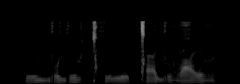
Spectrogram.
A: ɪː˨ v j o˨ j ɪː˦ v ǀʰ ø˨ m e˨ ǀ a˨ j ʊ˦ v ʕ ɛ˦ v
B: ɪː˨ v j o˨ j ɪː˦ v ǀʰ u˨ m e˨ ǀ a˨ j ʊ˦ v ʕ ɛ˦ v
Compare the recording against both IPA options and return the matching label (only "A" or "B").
B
